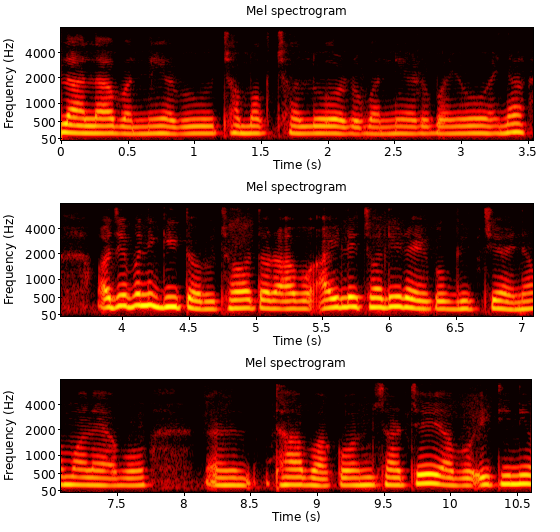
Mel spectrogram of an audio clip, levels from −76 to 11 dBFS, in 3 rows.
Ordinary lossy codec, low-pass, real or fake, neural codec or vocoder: Opus, 24 kbps; 7.2 kHz; real; none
